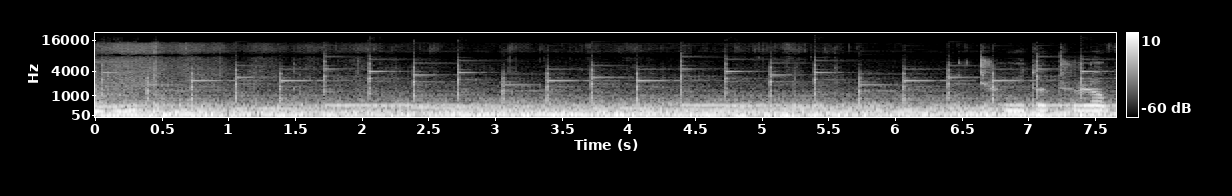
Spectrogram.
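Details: Light mallet-percussion music with bright plinking notes plays over soft talking, without any animal sounds.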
